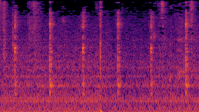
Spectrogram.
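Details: RAM truck idling, turn signal on the working side: even flasher clicks at a normal pace, roughly two per second, over a quiet engine. Normal turn signal flasher rate, unlike the fast-blinking side with the bulb out.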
